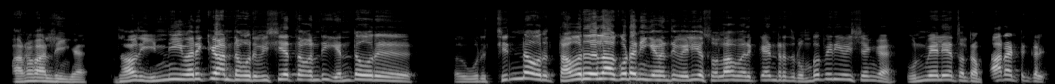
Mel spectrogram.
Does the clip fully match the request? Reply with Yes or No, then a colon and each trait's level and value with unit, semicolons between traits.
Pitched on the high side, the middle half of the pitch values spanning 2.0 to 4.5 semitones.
No: high, 200 Hz; average, 4.9 semitones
